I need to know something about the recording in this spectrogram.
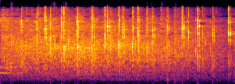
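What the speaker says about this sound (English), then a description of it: "If we keep clapping for everybody" Sustained audience applause for Illinois legislators at a governor's bill-signing event, dense clapping from a crowd filling the room continuously and loudly, tapering slightly at the end.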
